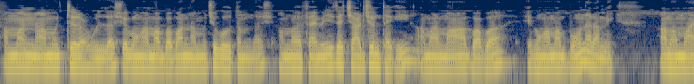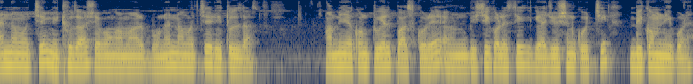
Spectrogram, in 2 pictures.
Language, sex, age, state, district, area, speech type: Bengali, male, 18-30, West Bengal, Paschim Bardhaman, rural, spontaneous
